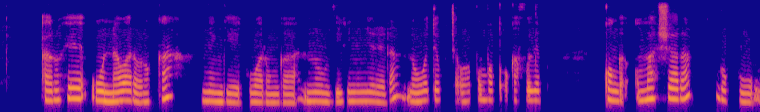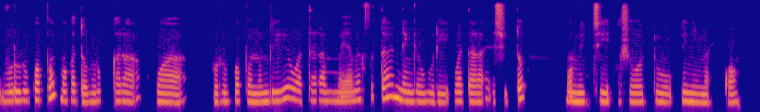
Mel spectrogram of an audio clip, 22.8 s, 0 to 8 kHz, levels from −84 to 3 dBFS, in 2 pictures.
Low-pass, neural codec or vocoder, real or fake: 7.2 kHz; none; real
